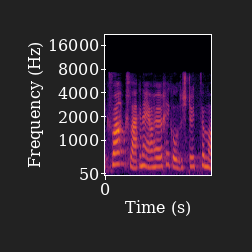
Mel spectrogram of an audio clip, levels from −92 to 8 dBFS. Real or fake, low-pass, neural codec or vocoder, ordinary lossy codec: fake; 7.2 kHz; codec, 16 kHz, 0.8 kbps, ZipCodec; none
